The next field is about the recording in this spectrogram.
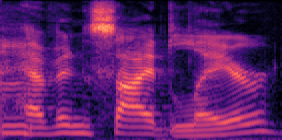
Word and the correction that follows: Heaviside Layer: It's Heaviside Layer is how it's pronounced. It's spelled Heaviside space Layer.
